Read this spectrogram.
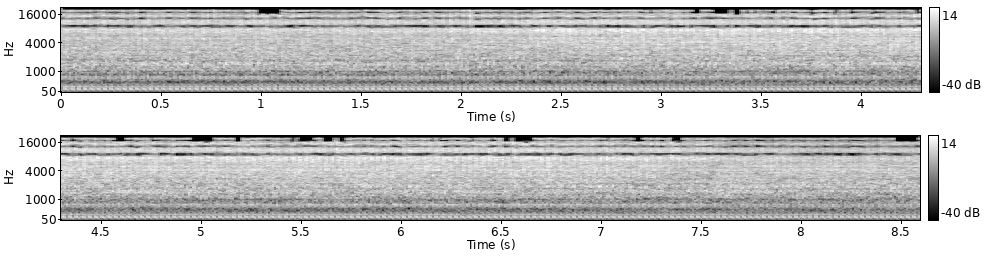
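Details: Storm generator that would not start after running out of gas and refueling; fired up after carburetor work (float needle had stuck open and spilled fuel): small single-cylinder engine with a steady even beat and smooth low thrum, no misses or surging; running normally.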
